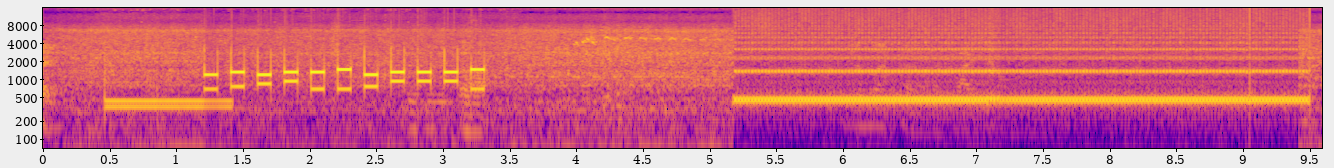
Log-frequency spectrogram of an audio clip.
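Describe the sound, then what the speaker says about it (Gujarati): A telephone is dialed with a quick run of touch-tone beeps, about a dozen short tones in rhythm, followed by a steady, loud, continuous line tone. "લાય હવે મારે ભોળાને ફોન કરવા દે."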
